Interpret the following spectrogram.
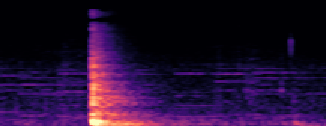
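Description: A single loud thump on corrugated metal roof sheeting about half a second in, dying away over about half a second, over quiet background music.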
